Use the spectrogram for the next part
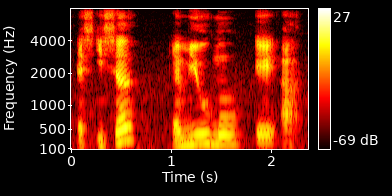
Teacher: vokal berganding UA mengandungi satu proses labialisasi, di mana ada peluncuran bunyi W pada tengah-tengah huruf vokal U dan A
